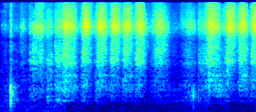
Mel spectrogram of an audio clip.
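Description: A mixed media artwork gets a light hand sanding: a quick series of about a dozen soft, rhythmic rasping strokes, close and fairly quiet, with no voices.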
